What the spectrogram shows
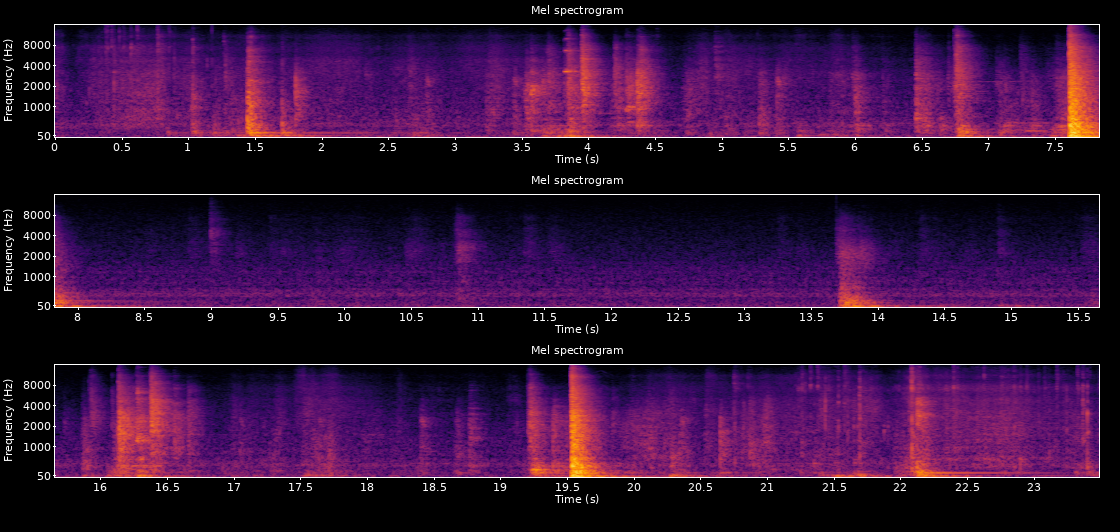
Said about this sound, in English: perfect, isn't it, for a nice start to stream, banging doors and all that jazz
